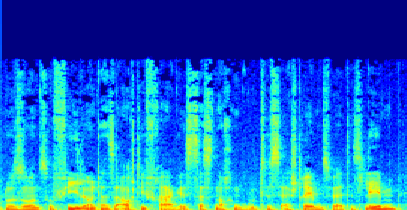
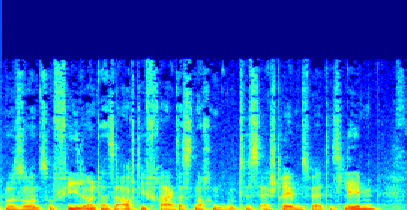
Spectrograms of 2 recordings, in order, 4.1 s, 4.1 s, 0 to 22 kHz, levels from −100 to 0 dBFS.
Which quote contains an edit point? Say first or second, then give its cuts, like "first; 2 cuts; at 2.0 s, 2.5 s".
second; 1 cut; at 1.8 s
